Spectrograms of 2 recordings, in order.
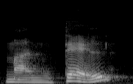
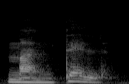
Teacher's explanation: the emphasis should be on the last vowel which is the E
